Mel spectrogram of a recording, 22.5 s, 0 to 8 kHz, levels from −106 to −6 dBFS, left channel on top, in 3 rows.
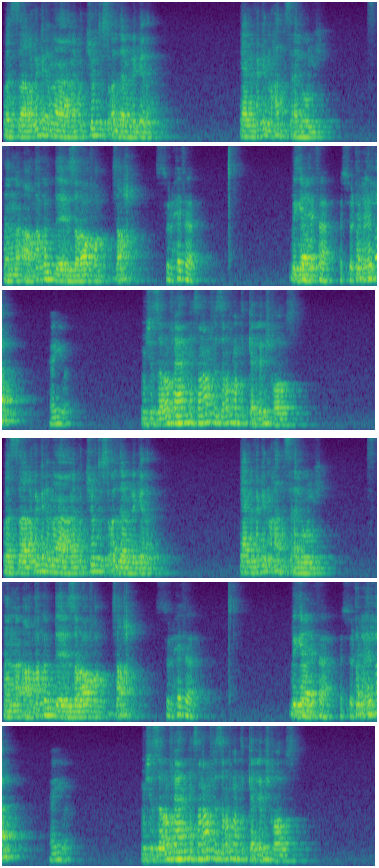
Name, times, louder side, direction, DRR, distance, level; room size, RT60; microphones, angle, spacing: voice 1, 0.0-3.0 4.7-6.3 7.5-10.1 13.2-13.6 14.6-15.1 17.8-20.8, equal, 70° right, -4 dB, 4.9 m, -23 dB
voice 2, 10.6-11.4 12.0-12.1 13.4-15.0 15.9-16.3, left 2 dB, 90° left, 5 dB, 1.0 m, -27 dB
16.0 x 8.0 x 5.4 m, 0.87 s
head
